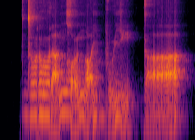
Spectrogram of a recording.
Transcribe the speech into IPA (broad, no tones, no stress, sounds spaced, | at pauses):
d o ɾ o ɾ a̰ n ʁ o̰ n ɑ̰ j b ṵ j ḭ k ɡ a̰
